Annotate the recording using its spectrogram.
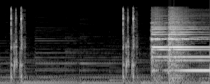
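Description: Subscribe-button animation sound effects over background music: a quick double mouse click near the start, another double click a little past the middle, then a loud bell ding that rings out.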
